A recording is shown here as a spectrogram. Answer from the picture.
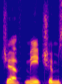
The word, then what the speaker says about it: Jeff Meacham: I'm your host, Jeff Meacham, spelled with a J, not that stupid G way of spelling it.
